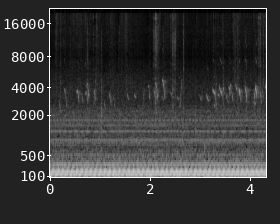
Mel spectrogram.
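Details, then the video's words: Baby chickens at play peep quickly and irregularly, with short, shrill, falling notes about three per second. A low constant drone sits beneath them. "Baby Chicks Chirping Sounds"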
